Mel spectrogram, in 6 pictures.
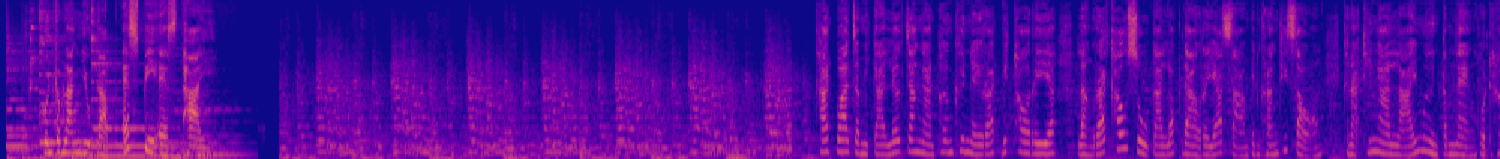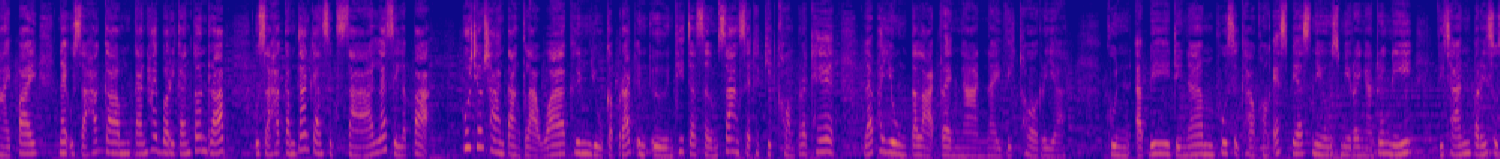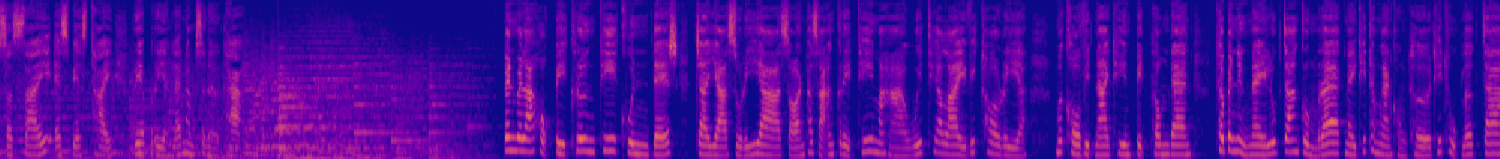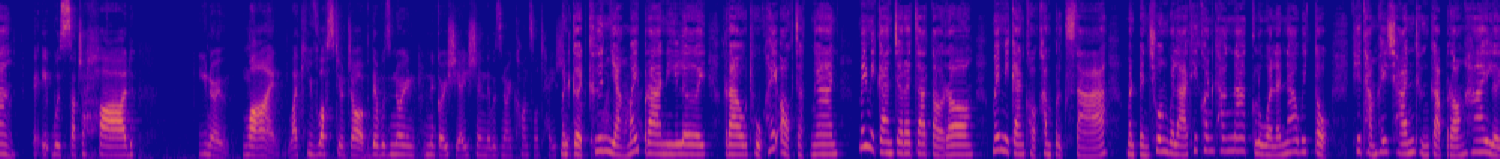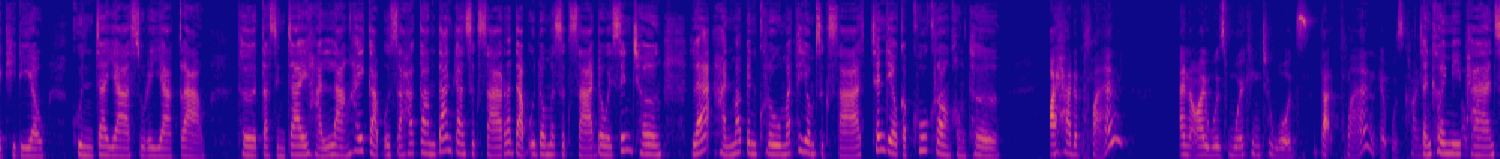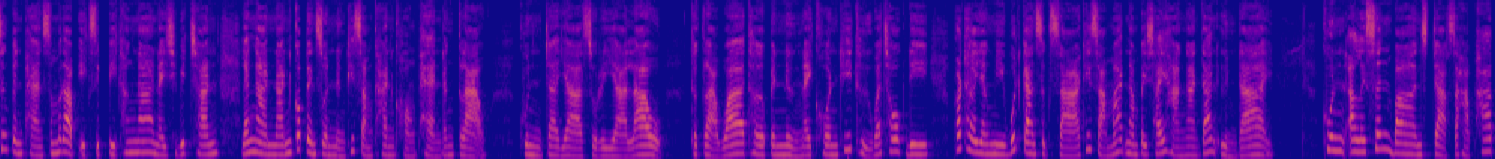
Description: กดปุ่ม 🔊ที่ภาพด้านบนเพื่อฟังรายงานข่าว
